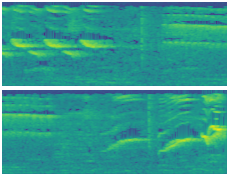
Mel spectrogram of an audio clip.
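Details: Caged laughingthrush singing while dancing: a few looping whistled notes, then a long quiet stretch with a faint steady tone, ending in rising whistled slurs.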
